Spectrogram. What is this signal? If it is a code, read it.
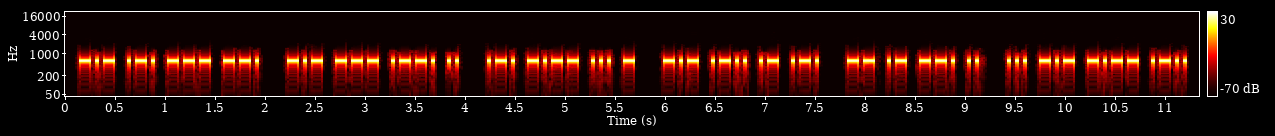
Morse code, heard as a keyed tone, about 30 wpm, 600 Hz. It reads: KROG KOPI RYST KLAR MAGI SKYL
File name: Korte ord DK 30wpm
